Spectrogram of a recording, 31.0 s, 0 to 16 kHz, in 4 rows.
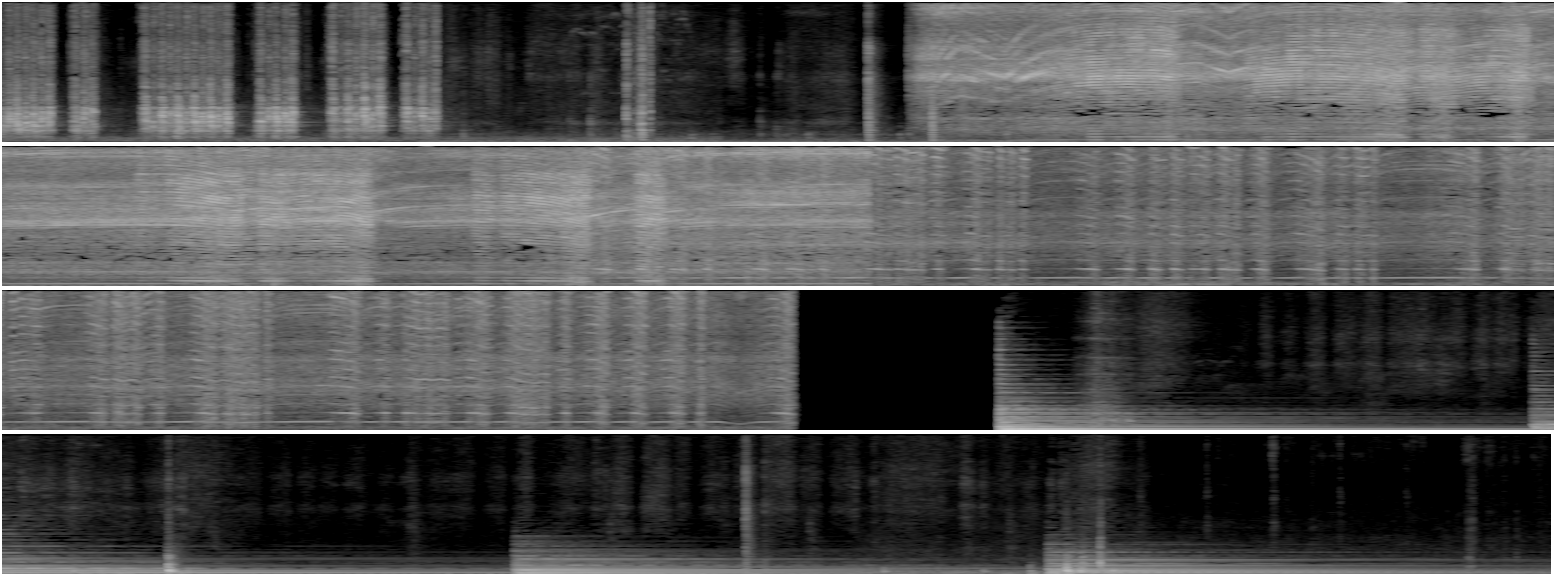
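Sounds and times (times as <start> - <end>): rotary tool motor whine: 4.6 - 19.5.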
